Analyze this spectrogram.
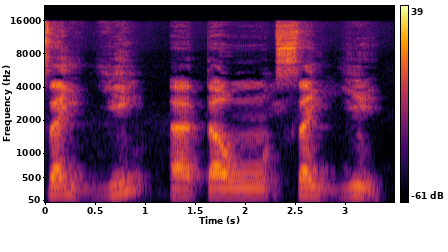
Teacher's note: ইয়া জিবার মাঝখানে শক্ত হবে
